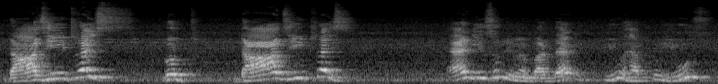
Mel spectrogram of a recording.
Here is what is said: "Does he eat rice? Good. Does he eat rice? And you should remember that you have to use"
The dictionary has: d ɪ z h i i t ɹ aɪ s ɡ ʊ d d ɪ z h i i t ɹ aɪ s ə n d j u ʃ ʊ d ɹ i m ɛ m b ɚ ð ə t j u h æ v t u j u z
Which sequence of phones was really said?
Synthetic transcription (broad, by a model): d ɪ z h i i t ɹ aɪ s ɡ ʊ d d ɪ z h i i t ɹ aɪ s ə n d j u s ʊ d ɹ i m ɛ m b ɚ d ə t j u h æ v t u j u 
